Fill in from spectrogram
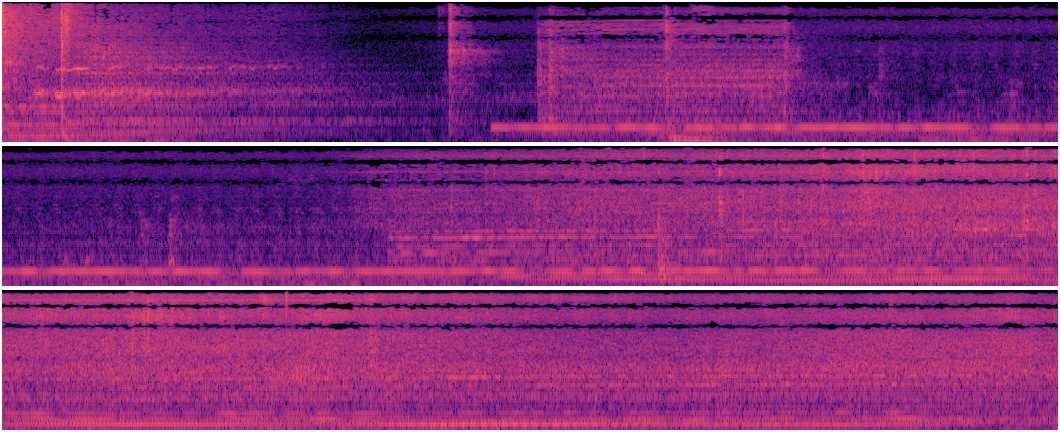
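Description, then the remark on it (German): A car's electric motor whirs with a steady tonal whine that shifts in pitch as it moves, over a broad rush of road and tyre noise, fairly loud. “Elektro. Ja, Elektro, Surren, recht unspektakulär.”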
